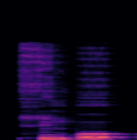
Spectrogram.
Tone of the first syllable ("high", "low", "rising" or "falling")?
high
